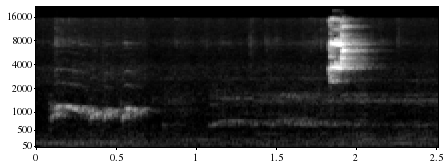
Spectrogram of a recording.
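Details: Local zebra dove singing: a low, quavering, trilled cooing phrase at the start, then quiet with a faint steady tone, broken near the end by a sharp high chirp from another bird.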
